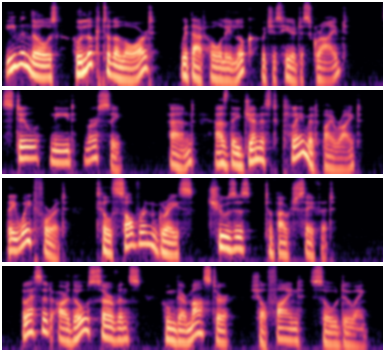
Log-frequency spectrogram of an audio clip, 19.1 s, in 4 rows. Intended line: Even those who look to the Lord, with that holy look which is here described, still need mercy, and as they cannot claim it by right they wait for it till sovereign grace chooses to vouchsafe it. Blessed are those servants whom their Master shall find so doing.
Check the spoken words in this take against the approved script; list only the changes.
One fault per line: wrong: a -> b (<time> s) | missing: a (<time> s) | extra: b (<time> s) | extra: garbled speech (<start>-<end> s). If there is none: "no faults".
wrong: cannot -> genist (7.8 s)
